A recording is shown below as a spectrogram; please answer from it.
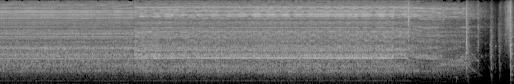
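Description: Electric heat gun blowing hot air into the open base of a horn to heat it, running steadily with a thin whine and getting louder a little under three seconds in. About eight seconds in it is switched off and its fan winds down, followed by a few knocks of handling near the end.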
